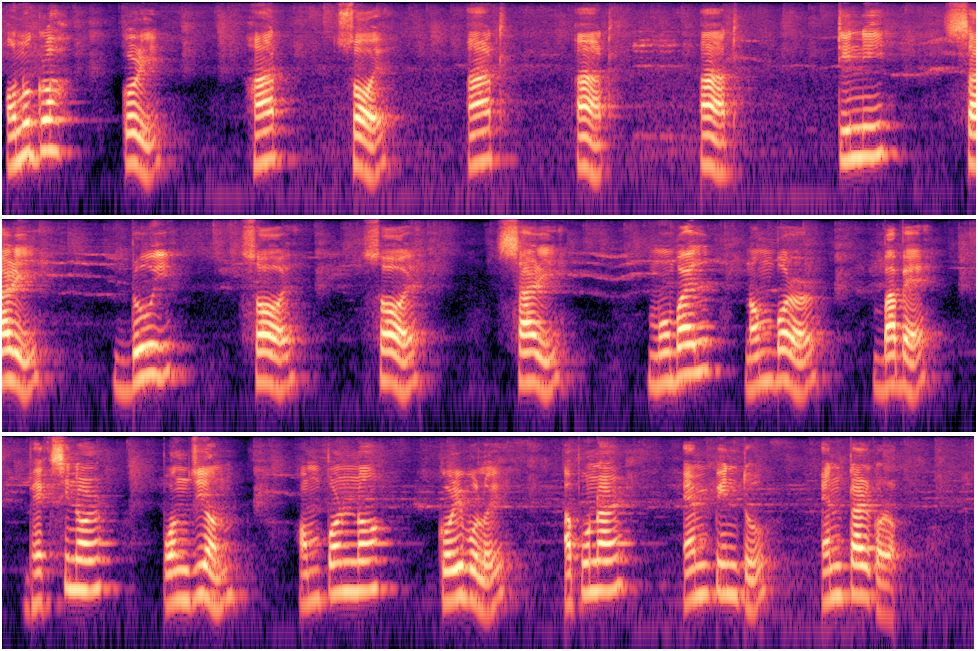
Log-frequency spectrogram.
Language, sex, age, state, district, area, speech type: Assamese, male, 30-45, Assam, Charaideo, urban, read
